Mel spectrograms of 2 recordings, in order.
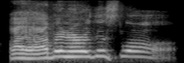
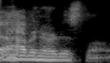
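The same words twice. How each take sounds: First: Said out boldly, a little higher and louder; owning it without shame; rhetorical, unbashful. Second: Softer and lower, sheepish admission; bashful. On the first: Teacher voicing Moses, confident and unbashful. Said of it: "That's rhetorical". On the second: Teacher voicing a bashful Moses, sheepish and soft. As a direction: shrink into the words, embarrassed. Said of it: "which would have been bashful". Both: Shown as a demonstration.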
